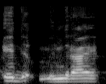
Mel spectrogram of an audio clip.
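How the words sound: There is a pause after the first word. The speaker calls it wrong. "ईद में आप क्यों रुके वहां? तो ईद तो ऐसा आपने बोला"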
